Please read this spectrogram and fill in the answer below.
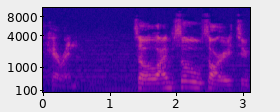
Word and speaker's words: Heron: Leron was one of the Huron clan, an ancestor of our Prince Racin. Okay, I've been told recently it's pronounced Heron, so I'm so sorry to people who I've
